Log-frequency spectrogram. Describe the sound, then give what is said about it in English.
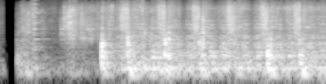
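A knife rough-chops fresh washed spinach and shallots in many quiet, rhythmic taps at an even pace, with no talking. “I've got some green onions, and I'm just gonna rough chop this spinach. It's sort of a rough chop on the shallots as well.”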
